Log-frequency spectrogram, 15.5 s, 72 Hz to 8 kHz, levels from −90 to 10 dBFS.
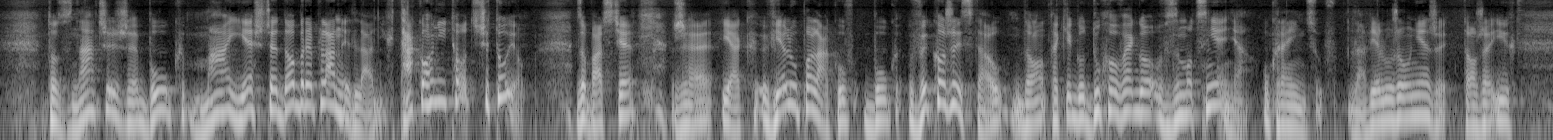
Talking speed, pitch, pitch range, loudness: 125 wpm, 150 Hz, 125-185 Hz, -19 LUFS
